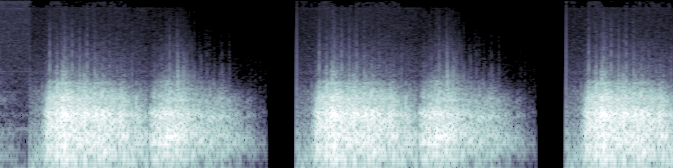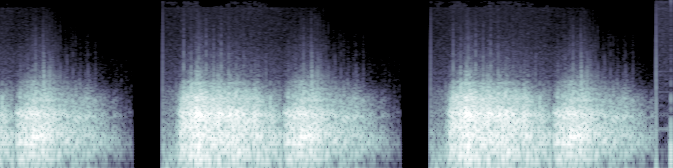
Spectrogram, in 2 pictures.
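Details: Teaching-cassette recording of breath sounds: five loud, coarse breath cycles with rough inspiration and an audible expiratory phase: harsh vesicular breath sounds.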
